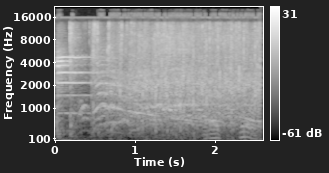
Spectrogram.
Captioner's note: audience applauding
